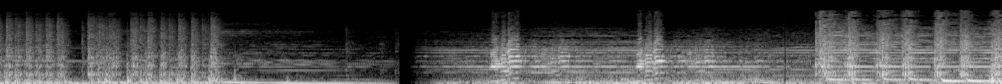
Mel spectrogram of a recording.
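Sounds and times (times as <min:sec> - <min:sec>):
band music: 0:02.1 - 0:10.0.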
